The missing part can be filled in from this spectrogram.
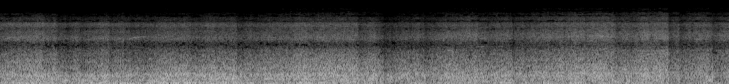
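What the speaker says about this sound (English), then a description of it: "In Acapulco, towering waves rolled in," Towering ocean waves rolling in on a sea swell at Acapulco, a continuous loud roar of surf and crashing water with wind buffeting the microphone, steady throughout with no voices.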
